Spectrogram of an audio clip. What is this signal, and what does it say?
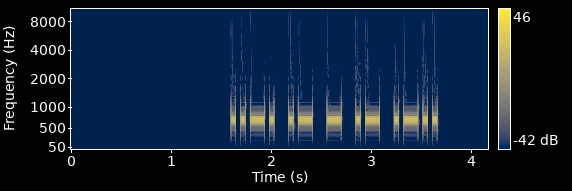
Morse code, heard as a keyed tone, about 25 wpm, 700 Hz. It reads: FATAL
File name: 5 Letter Words - First 3 Letters Given - 25wpm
